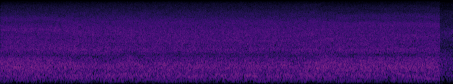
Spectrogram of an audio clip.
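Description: Wadsworth Falls in a state park, surrounded by autumn foliage, makes a steady, loud, broadband rush of falling water that continues unbroken before cutting off at the end.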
